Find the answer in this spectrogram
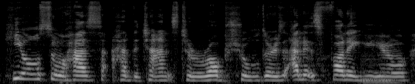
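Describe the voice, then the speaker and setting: A woman's voice: mid-range voice, steady tone, moderate pace, fairly bright tone. A woman in casual, effusive chat, telling anecdotes in a talkative way. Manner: effusive, chatty. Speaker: distillery tour guide and podcast co-host. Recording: distant mic, noisy room ambience.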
